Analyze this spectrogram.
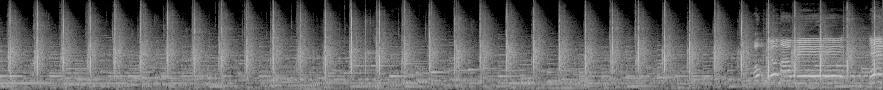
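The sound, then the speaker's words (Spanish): An audience claps for the Lord during a Spanish-language hymn, in a steady, even rhythm of about two claps per second, over sustained music that swells with a bright held chord near the end. “Vamos a aplaudirle.”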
